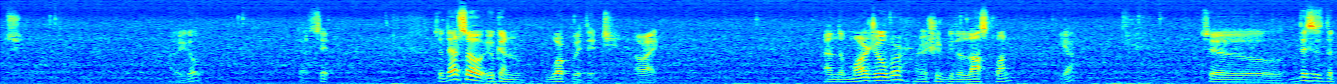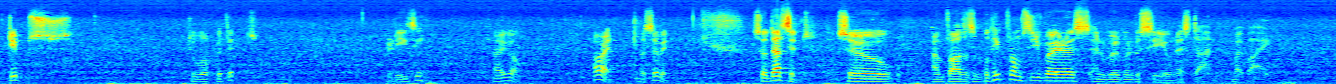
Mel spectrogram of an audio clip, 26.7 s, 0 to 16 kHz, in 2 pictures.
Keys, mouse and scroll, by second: 0.5 ctrl+click, 2.5 click, 2.8 scroll down 2, 3.1 click, 3.4-3.9 scroll down 2, 4.3 click, 5.8-7.8 drag, 8.0 click, 8.3-8.6 scroll down 1, 8.9 click, 9.6 click, 10.5 click, 10.5 scroll down 1, 11.4 click, 11.9 click, 12.2 scroll up 2, 12.9 scroll down 2, 13.2 click, 14.3-15.9 drag, 17.7 scroll up 2, 18.6 scroll down 2, 18.9 click, 19.2 ctrl+scroll up 1, 19.7 ctrl+s, 21.5 scroll down 2, 22.4 scroll up 2, 22.4 click, 22.8 middle click.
